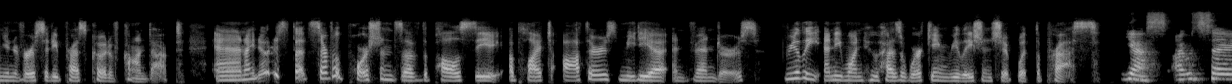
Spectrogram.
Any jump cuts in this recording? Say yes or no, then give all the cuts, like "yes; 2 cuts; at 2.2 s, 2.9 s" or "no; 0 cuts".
yes; 1 cut; at 11.1 s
